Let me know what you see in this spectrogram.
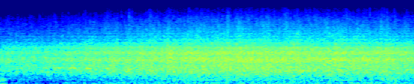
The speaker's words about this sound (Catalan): No s'ha acabat, eh? Simplement a Viena aplaudeixen molt.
